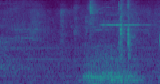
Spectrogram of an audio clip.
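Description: Slot machine sound as the machine switches to its free-spins screen: a low, pitched sound about a second in, lasting most of a second, with a short thin high tone and a few clicks in its middle.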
